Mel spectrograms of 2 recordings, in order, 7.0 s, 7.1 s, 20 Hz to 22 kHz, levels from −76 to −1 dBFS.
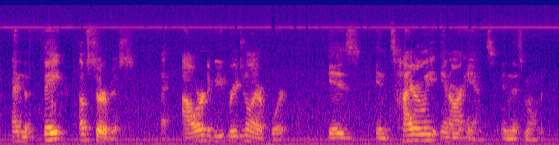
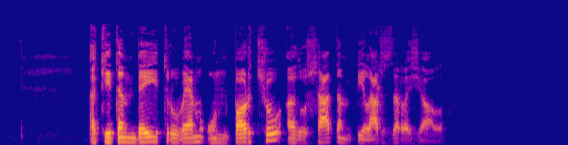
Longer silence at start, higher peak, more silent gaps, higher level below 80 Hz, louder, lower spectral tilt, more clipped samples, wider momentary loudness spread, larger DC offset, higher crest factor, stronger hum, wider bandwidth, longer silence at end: second, 0 s vs 1.15 s; second, -4 dBFS vs 0 dBFS; neither; first, -46 dBFS vs -62 dBFS; about the same, -21 LUFS vs -21 LUFS; second, -3.5 dB/octave vs -5.5 dB/octave; neither; first, 17 LU vs 13 LU; neither; about the same, 18 dB vs 22 dB; first, 60 Hz at -45 dBFS vs none; first, 19 kHz vs 11.5 kHz; second, 0 s vs 1.6 s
